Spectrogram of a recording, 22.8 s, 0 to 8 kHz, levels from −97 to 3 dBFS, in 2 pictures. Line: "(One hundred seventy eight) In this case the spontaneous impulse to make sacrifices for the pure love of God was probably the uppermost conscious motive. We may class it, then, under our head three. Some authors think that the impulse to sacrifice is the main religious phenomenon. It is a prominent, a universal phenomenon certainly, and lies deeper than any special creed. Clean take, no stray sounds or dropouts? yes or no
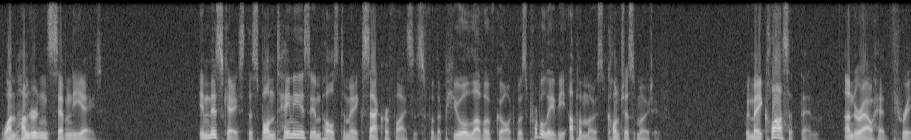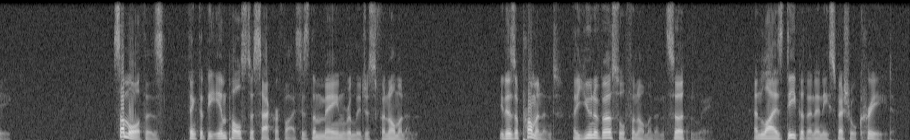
yes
